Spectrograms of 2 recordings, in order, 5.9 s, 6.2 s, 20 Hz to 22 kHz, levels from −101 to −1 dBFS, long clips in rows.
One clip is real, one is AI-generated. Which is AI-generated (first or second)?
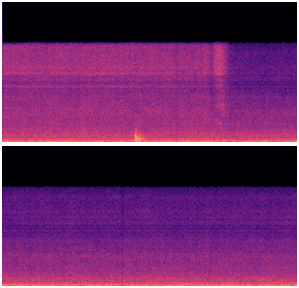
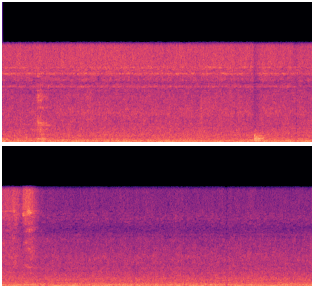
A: first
